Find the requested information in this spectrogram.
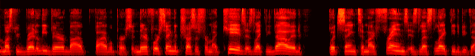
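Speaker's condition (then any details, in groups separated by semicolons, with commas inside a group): No condition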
